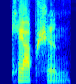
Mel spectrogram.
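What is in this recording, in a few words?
"caption", American English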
